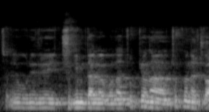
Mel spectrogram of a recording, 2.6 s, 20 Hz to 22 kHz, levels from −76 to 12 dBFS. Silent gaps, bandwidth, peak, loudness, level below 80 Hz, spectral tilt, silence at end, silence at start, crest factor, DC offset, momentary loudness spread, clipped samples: none; 11 kHz; -2 dBFS; -19 LUFS; -60 dBFS; -6 dB/octave; 0 s; 0 s; 16 dB; under 0.1%; 8 LU; under 0.1%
